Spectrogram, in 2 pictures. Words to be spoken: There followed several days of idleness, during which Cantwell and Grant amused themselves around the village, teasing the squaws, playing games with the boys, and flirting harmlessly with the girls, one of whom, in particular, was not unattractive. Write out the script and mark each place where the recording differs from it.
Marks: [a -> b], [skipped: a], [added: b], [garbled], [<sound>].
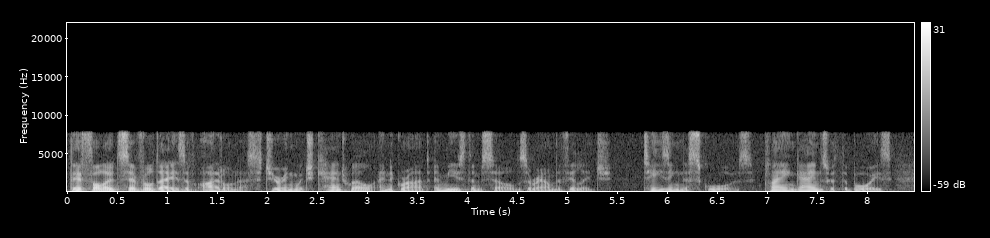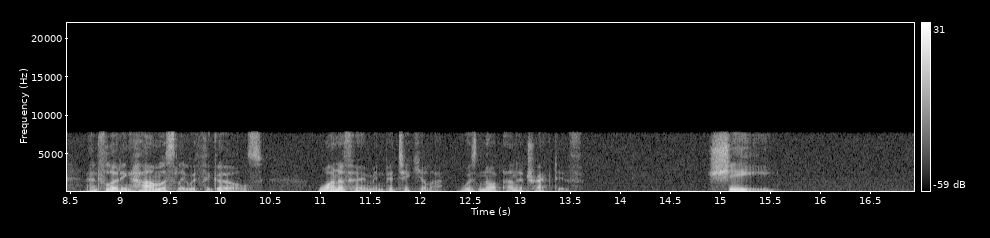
There followed several days of idleness, during which Cantwell and Grant amused themselves around the village, teasing the squaws, playing games with the boys, and flirting harmlessly with the girls, one of whom, in particular, was not unattractive. [added: She]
